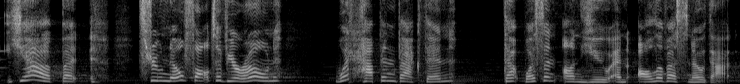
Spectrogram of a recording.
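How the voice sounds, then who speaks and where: A flustered young cook, high-pitched and stammering, always on the verge of tears. Her apologetic voice sits in echoey game audio with faint music beneath. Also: a little slow. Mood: earnest. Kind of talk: video game voice acting.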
